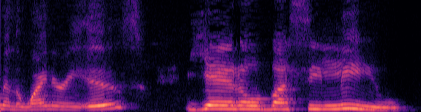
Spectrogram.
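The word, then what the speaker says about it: Gerovassiliou: Gerovasiliou. Gerovasiliou.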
